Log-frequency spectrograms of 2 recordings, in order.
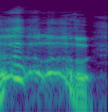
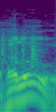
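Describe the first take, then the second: First: A sudden squeaky high break on "Hello"; voice cracking high. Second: Said in the usual way. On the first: Retold or imitated. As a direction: let "Hello" crack up into a much higher squeak. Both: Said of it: "My, my voice went".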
